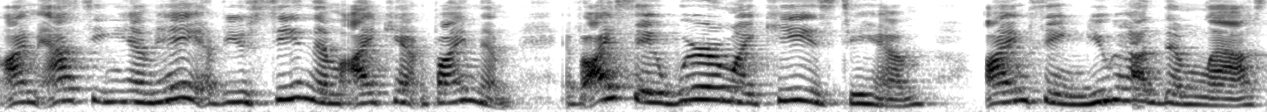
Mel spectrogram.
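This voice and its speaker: High-pitched and bright, sharp in tone, a woman speaks in a raised, projected voice. Her intonation is lively. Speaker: parenting show co-host. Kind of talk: casual chat. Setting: live stream. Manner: fast.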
